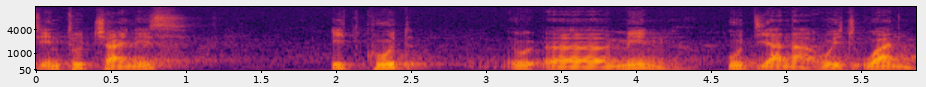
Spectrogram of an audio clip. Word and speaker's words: Udyana: First, the name of a place, Udyana, U-D-Y-A-N-A, which is a spelling which relates to a pronunciation quite different from Udyan. It's different, Udyana.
